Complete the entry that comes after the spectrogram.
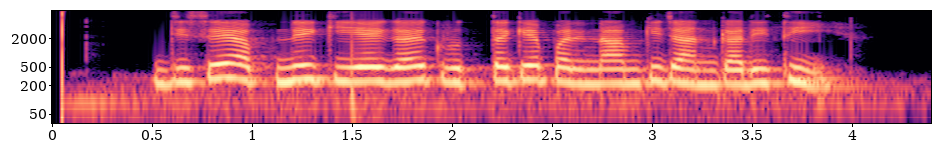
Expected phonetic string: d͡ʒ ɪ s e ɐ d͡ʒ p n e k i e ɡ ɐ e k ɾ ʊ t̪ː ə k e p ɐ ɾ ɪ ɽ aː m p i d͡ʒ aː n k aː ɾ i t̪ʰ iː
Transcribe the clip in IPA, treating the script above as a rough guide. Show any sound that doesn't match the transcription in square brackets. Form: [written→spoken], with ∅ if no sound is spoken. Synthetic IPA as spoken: d͡ʒ ɪ s e ɐ [d͡ʒ→∅] p n e k i e ɡ ɐ e k ɾ ʊ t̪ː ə k e p ɐ ɾ ɪ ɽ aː m [p→k] i d͡ʒ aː n k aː ɾ i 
